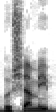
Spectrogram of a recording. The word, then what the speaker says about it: Buscemi: My last name is spelled Buscemi, B-U-S-C-E-M-I.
